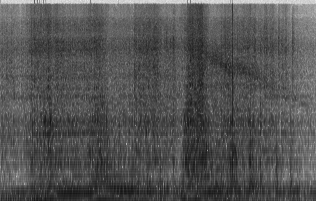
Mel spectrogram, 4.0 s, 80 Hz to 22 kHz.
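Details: BMW E90 335i turbo engine at a sound test after swapping to a cheaper aftermarket exhaust. Revs rise and fall under loud turbo whoosh, with an uneven stumble in the exhaust note that can also be felt in the car; engine misfiring.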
